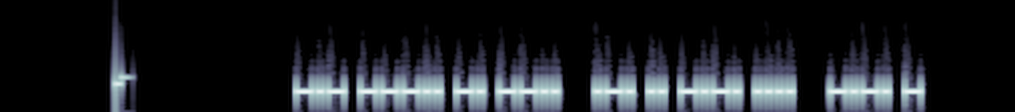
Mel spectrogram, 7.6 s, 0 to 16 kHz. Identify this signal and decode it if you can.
Morse code, heard as a keyed tone, about 29 wpm, 700 Hz. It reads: K8NZ RICH CT
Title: K1USN SST QSO Practice - 30wpm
